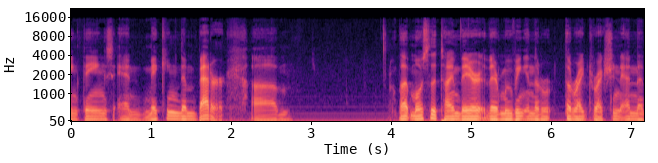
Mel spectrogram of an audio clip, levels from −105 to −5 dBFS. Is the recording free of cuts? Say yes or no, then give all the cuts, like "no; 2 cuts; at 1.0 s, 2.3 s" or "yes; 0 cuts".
no; 1 cut; at 2.2 s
